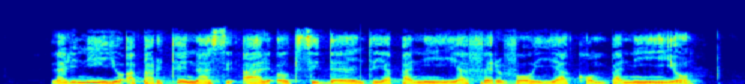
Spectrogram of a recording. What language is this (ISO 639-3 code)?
epo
